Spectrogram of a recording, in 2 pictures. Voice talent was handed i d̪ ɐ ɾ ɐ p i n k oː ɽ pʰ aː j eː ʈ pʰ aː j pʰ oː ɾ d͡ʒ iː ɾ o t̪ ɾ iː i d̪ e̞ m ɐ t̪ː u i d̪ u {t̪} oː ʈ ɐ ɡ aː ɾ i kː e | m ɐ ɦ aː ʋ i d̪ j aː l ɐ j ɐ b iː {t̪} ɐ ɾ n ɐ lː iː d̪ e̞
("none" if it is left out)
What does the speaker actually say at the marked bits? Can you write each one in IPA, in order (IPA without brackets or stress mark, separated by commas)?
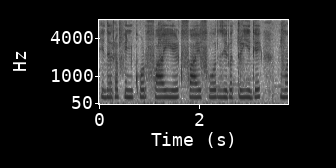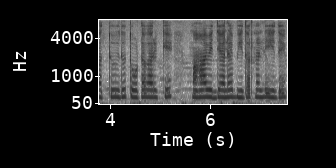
t̪, d̪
